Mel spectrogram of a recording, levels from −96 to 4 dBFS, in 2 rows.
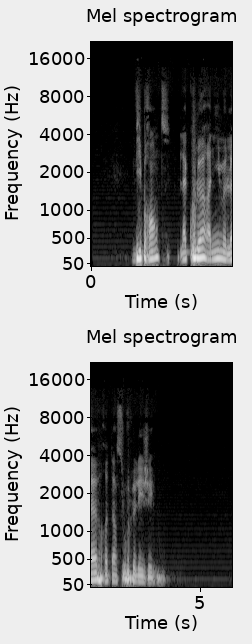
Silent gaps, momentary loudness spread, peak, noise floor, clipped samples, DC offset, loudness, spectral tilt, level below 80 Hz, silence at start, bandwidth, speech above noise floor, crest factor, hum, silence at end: none; 17 LU; -2 dBFS; -73 dBFS; under 0.1%; under 0.1%; -19 LUFS; -9.5 dB/octave; -52 dBFS; 0.85 s; 5.6 kHz; 55 dB; 18 dB; none; 1.45 s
